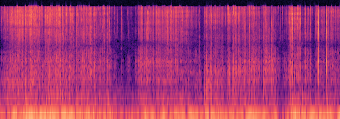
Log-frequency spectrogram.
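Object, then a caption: Foam microphone windscreen. Long nails scratch the surface of a black foam windscreen on the right microphone, which is held at the top. The result is a dense, continuous scratching and rustling with a heavy low rumble, rising and falling in loudness with a few brief dips.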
